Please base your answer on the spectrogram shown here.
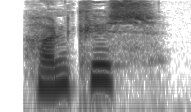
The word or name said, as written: håndkys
